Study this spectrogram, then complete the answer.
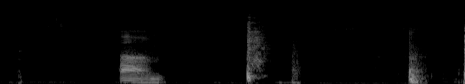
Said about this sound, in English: As I say that, I start coughing.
